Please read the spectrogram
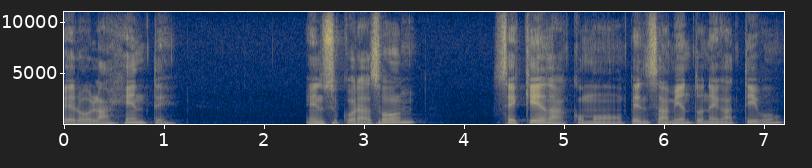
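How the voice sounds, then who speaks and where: A man with a Korean accent at a very slow pace, ordinary pitch variation, in a very clean recording with a silent background. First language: Korean (speaking Spanish). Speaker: pastor. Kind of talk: sermon.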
